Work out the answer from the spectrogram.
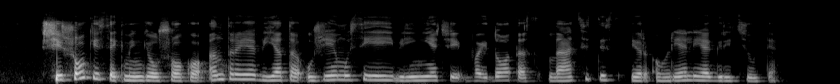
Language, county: Lithuanian, Vilnius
